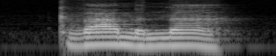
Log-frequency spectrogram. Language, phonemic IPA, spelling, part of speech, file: Dutch, /ˈkwamə(n) ˈna/, kwamen na, verb, Nl-kwamen na.ogg
- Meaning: inflection of nakomen: 1. plural past indicative 2. plural past subjunctive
